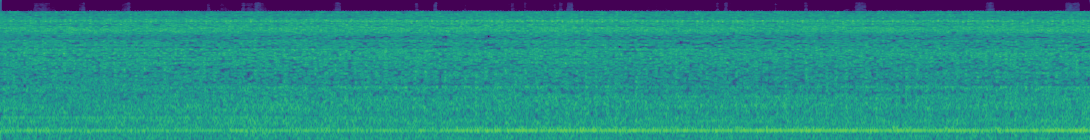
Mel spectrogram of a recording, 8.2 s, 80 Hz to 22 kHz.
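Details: Hyundai Santro 1.1 L petrol engine: steady mid-pitched whine over the motor, holding pitch as engine gets louder; cause unclear; engine whine.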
